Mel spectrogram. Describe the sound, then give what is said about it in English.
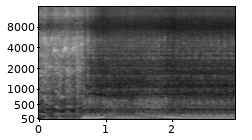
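Electric fuel pump running: after a brief hiss, a loud, steady low hum sets in and holds evenly, its tone shifting slightly partway through. “Oh, electric fuel pump. Sounds good.”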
